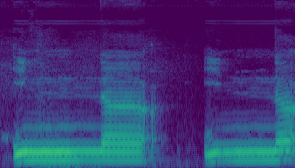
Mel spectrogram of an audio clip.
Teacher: Inna di situ ialah wajibul ghunnah. Dibaca dengung dua harakat.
